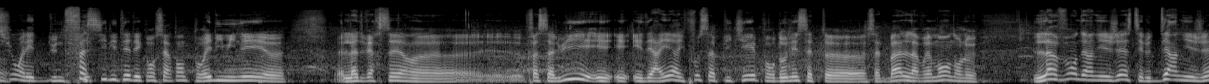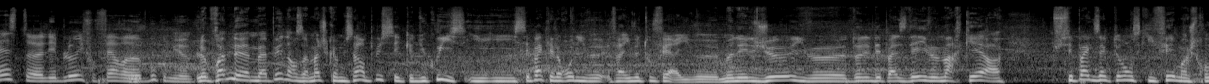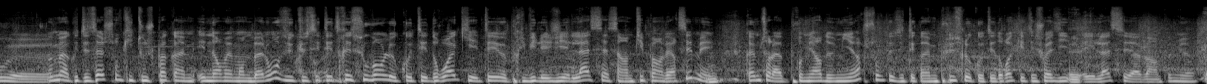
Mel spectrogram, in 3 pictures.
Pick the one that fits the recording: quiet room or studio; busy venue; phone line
busy venue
